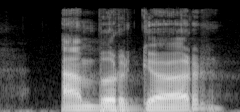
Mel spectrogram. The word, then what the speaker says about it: hamburger: in job in English, hamburger, the H sound is silent in Italian.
